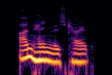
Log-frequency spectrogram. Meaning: devotedness
- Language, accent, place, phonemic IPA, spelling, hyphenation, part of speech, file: German, Germany, Berlin, /ˈanhɛŋlɪçkaɪ̯t/, Anhänglichkeit, An‧häng‧lich‧keit, noun, De-Anhänglichkeit.ogg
